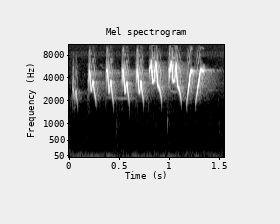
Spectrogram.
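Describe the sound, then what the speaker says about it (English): A tiny endangered bird calling near Grayling, Michigan: a close, clear run of about eight quick high chirps in an even rhythm, alone against silence. "It's just a little tiny bird, but it is an endangered species. It is a beautiful bird. It has a beautiful call."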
